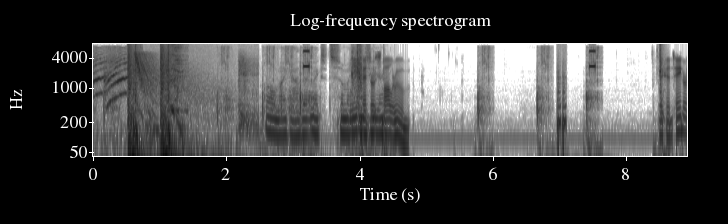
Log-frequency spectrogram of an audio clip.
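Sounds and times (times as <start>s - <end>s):
video game pistol shots: 0.2s - 2.5s
speech: 2.6s - 4.8s, 8.6s - 8.9s.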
